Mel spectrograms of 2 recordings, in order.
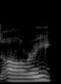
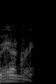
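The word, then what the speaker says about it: Henri: matters frankly you know if you're a French guy and your name is HRI I should not be calling you Henry right I mean Henry is not your name it's not the way it's supposed to be pronounced even though technically as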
